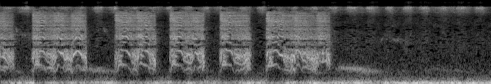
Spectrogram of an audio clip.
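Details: Hungry baby bird fed a gecko by its parent inside the nest, five rough, hoarse begging rasps in quick succession, then the calling stops and only low background noise remains.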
